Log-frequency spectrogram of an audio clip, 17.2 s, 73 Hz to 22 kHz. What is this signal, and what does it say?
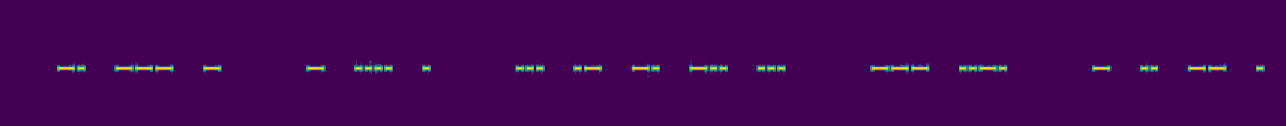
Morse code, heard as a keyed tone, about 18 wpm, spaced as for 12 wpm, 1000 Hz. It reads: NOT THE SANDS OF TIME
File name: qotdfiles / 12wpm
